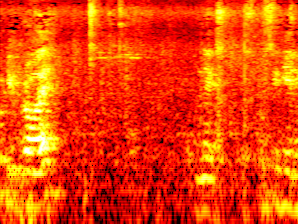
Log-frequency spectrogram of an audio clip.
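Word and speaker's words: de Broglie: According to डिब्रॉय, next उसी theory में लिखो। अकॉर्डिंग टू डिब्रॉय, अकॉर्डिंग टू डिब्रॉय, डिब्रॉय की स्पेलिंग आती है ना, DROGLIE। लिखने में उसको ब्रोगली लिखते हैं, तो बोलते हैं ब्रॉय है।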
